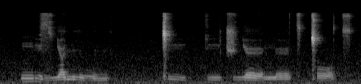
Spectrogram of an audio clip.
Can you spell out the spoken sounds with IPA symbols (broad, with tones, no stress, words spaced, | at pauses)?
ŋi˥˩zʎa˦nʲlu˨nʲ | ǀiː˥˩kːiː˦t͡ʃ ʎɛː˥˩ŋɛː˨t͡s ǀɔ˥˩t͡s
